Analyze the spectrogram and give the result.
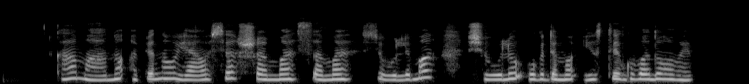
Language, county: Lithuanian, Utena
